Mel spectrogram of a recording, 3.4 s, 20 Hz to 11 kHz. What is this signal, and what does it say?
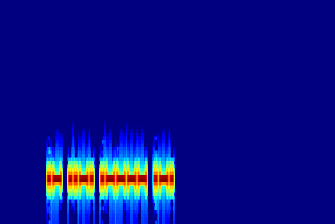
Morse code, heard as a keyed tone, about 43 wpm, 700 Hz. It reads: AF1R
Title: USA Call Signs - 4 Characters - 45wpm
